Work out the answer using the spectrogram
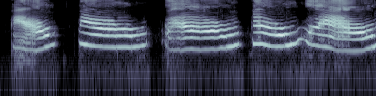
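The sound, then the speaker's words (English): A cat meows five times in a row, each call drawn out and bright, with short pauses between them. “Now, all of us know that cats, if you have a cat, a lot of times they sound like this.”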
